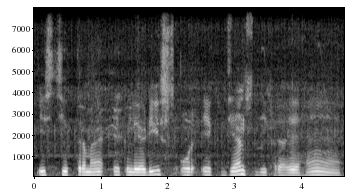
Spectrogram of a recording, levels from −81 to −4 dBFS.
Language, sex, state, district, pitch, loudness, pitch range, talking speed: Hindi, male, Jharkhand, Deoghar, 150 Hz, -17 LUFS, 140-155 Hz, 140 wpm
